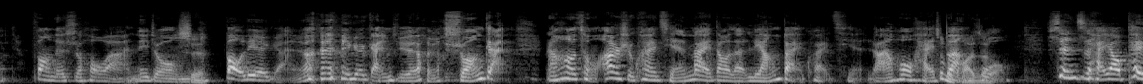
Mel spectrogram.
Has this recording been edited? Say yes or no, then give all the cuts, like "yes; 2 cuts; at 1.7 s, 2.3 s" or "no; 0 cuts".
yes; 1 cut; at 4.5 s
